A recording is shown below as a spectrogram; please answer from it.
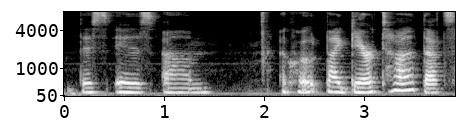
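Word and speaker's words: Goethe: of all time this is um quote by guerta that's how you pronounce his name whatever you can do or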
